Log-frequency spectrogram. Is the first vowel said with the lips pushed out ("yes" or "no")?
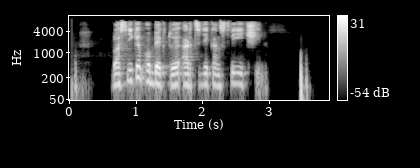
no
